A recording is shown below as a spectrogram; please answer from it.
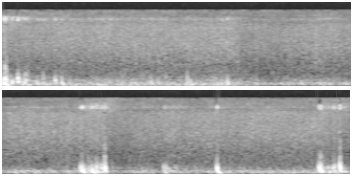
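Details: Coarse crackles.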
